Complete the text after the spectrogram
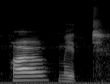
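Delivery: Permit with পার loud and drawn out; stress on first syllable. Shown as a demonstration. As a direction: hit পার hard in permit, stretching it. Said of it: "ফার এর ওপরে অনেকটা pressure stress". (পারমিট-এ পার টেনে জোরে)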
